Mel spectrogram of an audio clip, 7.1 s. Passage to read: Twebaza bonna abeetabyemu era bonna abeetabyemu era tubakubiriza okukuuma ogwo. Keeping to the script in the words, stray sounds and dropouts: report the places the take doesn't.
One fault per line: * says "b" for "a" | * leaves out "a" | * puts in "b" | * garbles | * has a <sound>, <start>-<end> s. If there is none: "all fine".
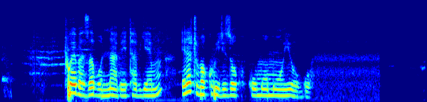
* leaves out "bonna abeetabyemu era"
* puts in "omwoyo"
